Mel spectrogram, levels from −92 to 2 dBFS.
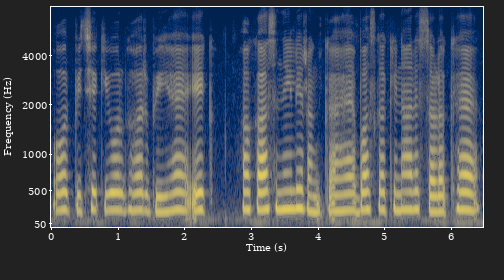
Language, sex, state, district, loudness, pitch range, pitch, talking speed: Hindi, female, Jharkhand, Palamu, -16 LUFS, 230-245 Hz, 235 Hz, 165 wpm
